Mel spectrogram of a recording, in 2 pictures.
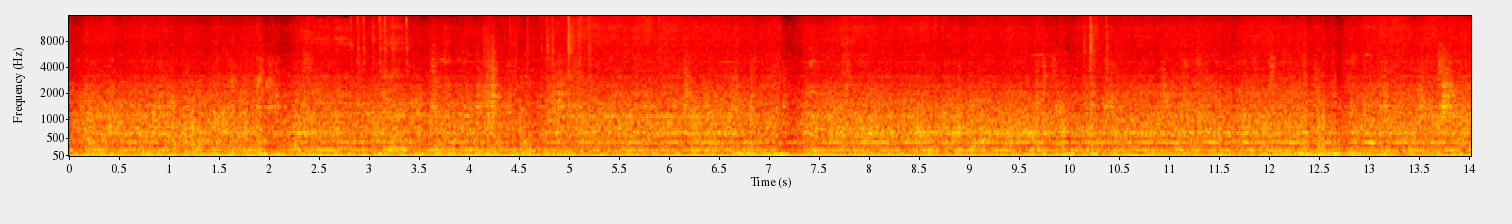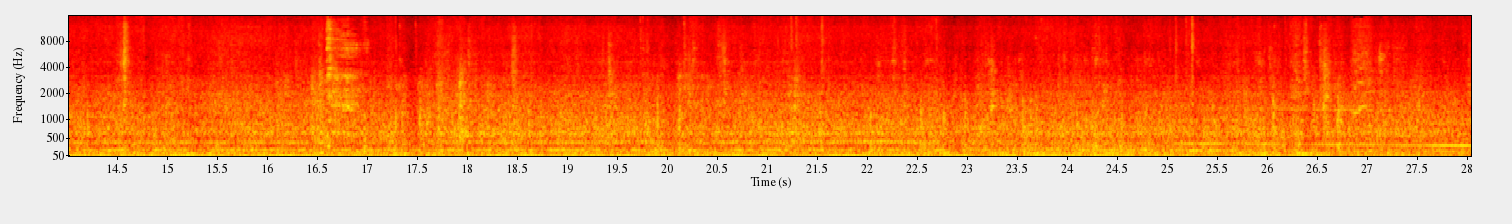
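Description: Running sound inside an Osaka Metro 200 series New Tram, a rubber-tyred automated guideway train, cruising between stations: a steady low rumble with a steady hum. Near the end a lower tone comes in and slides down in pitch as the train starts to slow for the next station.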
